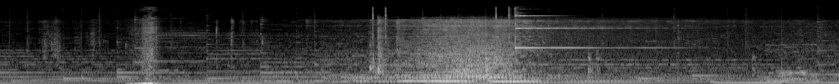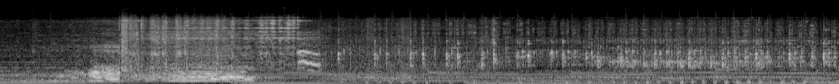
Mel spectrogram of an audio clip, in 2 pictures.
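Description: Background music over a carburettor Honda Beat scooter engine that is started and runs in the second half with its CVT cover off. The belt and pulleys turn with a rapid, rough knocking rattle, 'klotok klotok', which is very loud; the mechanic traces it to metal rubbing on the pulleys. There is a loud clank about a second and a half in.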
